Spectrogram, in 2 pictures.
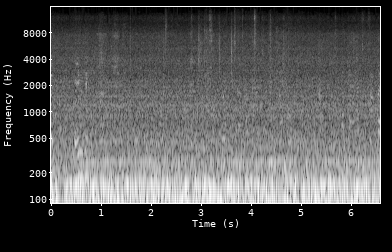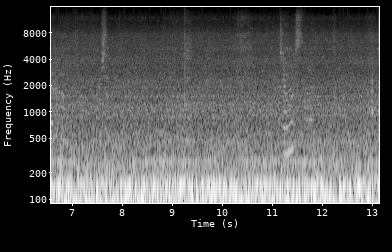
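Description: An aircraft engine drones steadily in the cabin.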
